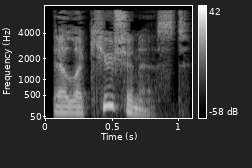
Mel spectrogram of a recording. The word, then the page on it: elocutionist: British English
